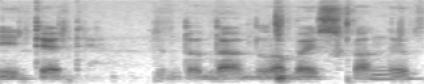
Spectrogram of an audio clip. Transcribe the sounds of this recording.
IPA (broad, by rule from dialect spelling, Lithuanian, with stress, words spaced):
ˈiːdʲɛdʲɪ ɪ tɐˈdɐ t lˠɐˈbɐɪ skɐˈnʲɪ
